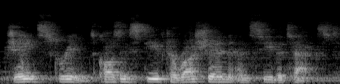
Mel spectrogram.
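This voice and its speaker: Dark-voiced man narrating creepy stories. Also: mid-range voice, steady tone, unhurried, roomy sound, muffled recording. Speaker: horror story narrator. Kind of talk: scripted narration of a creepy true story. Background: music.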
